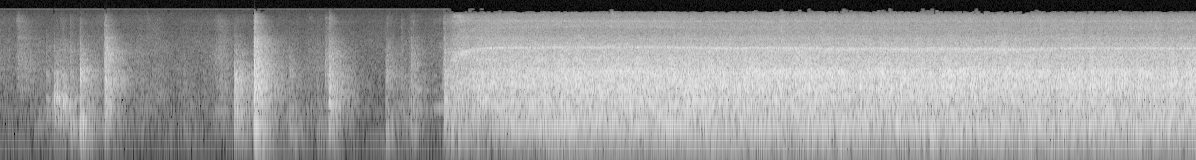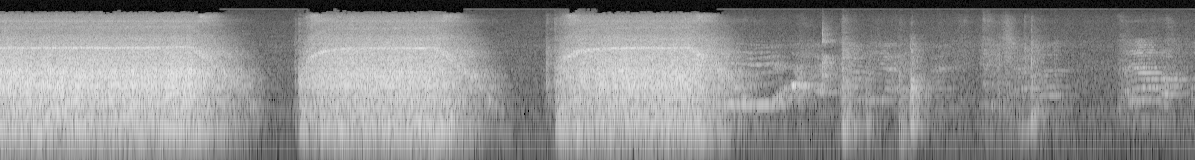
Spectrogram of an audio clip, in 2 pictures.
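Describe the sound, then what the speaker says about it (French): A Babycook baby food processor blends an apple, mango and vanilla compote, a loud steady motor whir running about ten seconds, then two shorter pulsed bursts, with scattered clatter before and after. "Et maintenant, on n'a plus qu'à mixer."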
